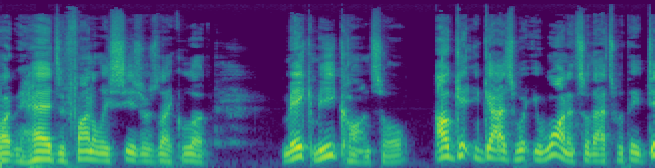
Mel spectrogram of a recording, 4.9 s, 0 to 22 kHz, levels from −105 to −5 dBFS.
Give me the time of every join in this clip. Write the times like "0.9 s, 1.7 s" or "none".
none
